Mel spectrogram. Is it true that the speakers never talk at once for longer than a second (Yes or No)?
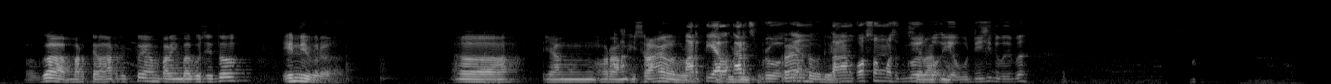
No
